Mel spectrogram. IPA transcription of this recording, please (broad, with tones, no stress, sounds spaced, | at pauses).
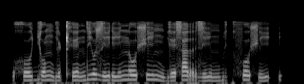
x o˩˧ ɟ o˧˩˧ ŋ ɡ ɪ˩˧ ʈʰ e˩˧˩ n d i˦ ʊ̯ z i˩˧˩ ɾ i˧˩˧ n o˦ ʃ i˦ ŋ ɡ e˩˧˩ s a˦ r z i˩˧˩ m b i˧˩˧ k f o˦ ʃ i˩˥ ʔ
